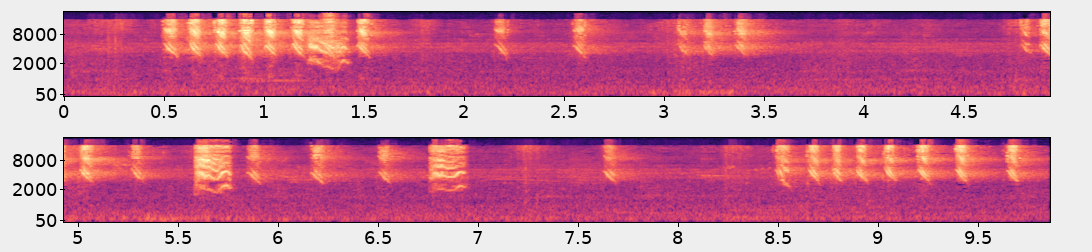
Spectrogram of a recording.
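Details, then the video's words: Female Double-collared Seedeater calling to stimulate a male to sing: short, sharp, high chirps in loose bursts, some quickly repeated in quick runs, separated by brief pauses over steady low background hiss. "FÊMEA DE COLEIRO CHAMANDO PARA ESQUENTAR COLEIRO TUI TUI"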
